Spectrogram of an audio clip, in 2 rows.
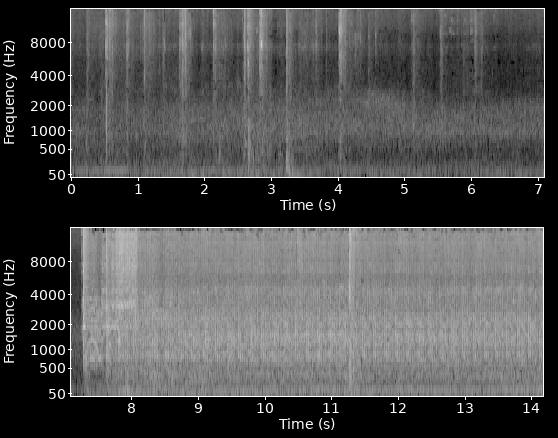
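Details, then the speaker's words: First-gen Dodge with 12-valve Cummins, new VE rotary injection pump, low compression and heavy blow-by, not cold: about seven seconds cranking at roughly four strokes a second before catching into rough idle; hard starting, block suspected. "i want you guys to kind of hear the hesitation this thing doesn't fire right up i had to jump start it to get it over here"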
